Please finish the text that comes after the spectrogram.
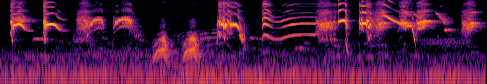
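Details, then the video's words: Nias hill myna singing, used to lure silent Nias hill mynas into song: loud clear whistles and rising slurred notes mixed with harsh squawks, in rapid varied bursts. "Ocehan Jalak Nias Gacor | Silahkan di coba untuk pancingan bunyi jalak nias yang diam"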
